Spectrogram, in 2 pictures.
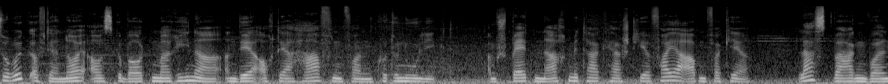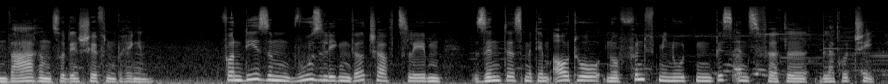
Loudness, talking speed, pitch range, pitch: -23 LUFS, 145 wpm, 135-170 Hz, 145 Hz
